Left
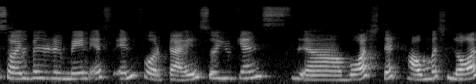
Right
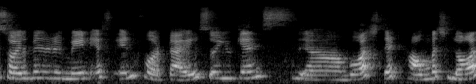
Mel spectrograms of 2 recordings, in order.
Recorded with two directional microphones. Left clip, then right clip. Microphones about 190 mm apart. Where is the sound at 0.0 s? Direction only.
40° left (ahead or behind).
